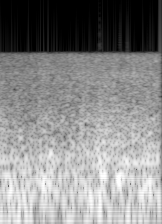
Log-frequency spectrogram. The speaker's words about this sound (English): Wind and rain and surf.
